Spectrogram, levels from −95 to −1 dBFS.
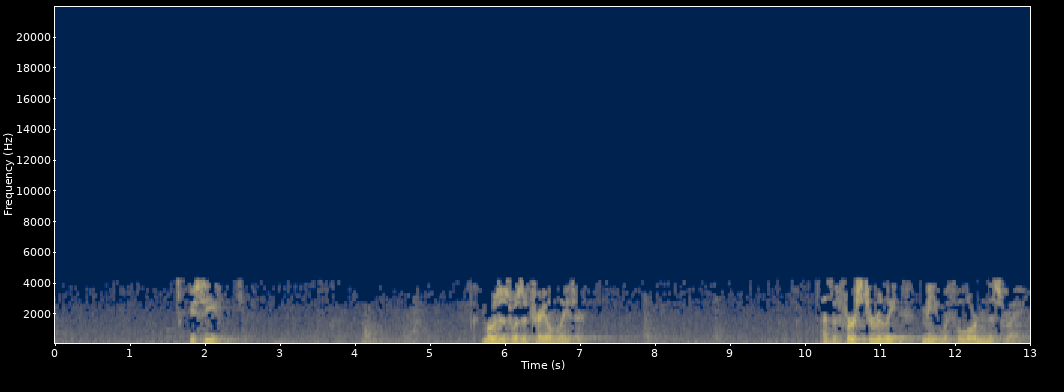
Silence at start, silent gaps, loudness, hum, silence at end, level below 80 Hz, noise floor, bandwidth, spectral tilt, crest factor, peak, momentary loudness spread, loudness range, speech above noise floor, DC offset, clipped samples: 0.3 s; none; -26 LUFS; none; 0 s; -56 dBFS; -52 dBFS; 4.4 kHz; -10 dB/octave; 22 dB; -8 dBFS; 26 LU; 15 LU; 26 dB; under 0.1%; under 0.1%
